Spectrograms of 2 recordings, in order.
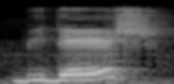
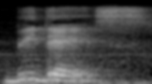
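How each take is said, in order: First: The word ends with an 'sh'. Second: The word ends with a plain 's'. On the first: The speaker calls it right. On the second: The speaker calls it wrong.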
